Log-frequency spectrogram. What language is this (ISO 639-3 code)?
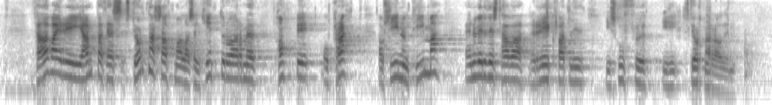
isl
